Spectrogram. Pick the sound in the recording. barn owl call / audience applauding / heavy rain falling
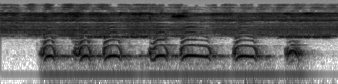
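barn owl call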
